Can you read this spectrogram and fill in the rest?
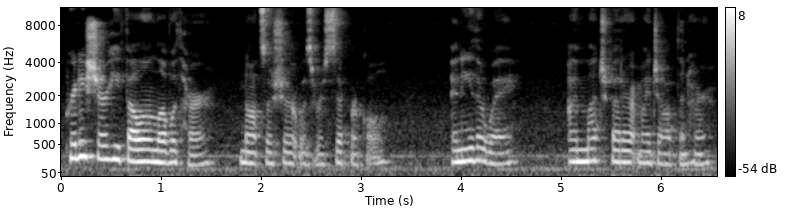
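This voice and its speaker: A woman's voice: lowish voice, fairly quick, darkish tone, close to an everyday voice. A woman acting a dry-witted, guarded therapist, faint noise. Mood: dry, composed. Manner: dry, blunt, challenging. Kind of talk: audio drama acting.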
